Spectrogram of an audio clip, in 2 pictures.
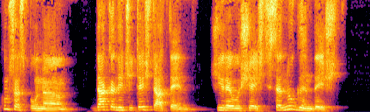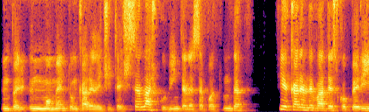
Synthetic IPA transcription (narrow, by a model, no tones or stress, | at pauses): kumsəspunə | d̪akəle̞t͡ʃit̪e̞ʃt̪ʲat̪e̞nt̪ | ʃiɾe̞uʃe̞ʃt̪ʲsənuɡɨnd̪e̞ʃt̪ʲ | ɨnpeɨnmo̞me̞nt̪uɨŋkaɾe̞le̞t͡ʃit̪e̞ʃt̪ʲsəlaʃkuvint̪e̞le̞səpət̪und̪ə | fije̞kaɾe̞le̞vad̪e̞sko̞pe̞ɾi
